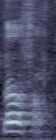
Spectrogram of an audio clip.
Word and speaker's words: Louisville: Louisville. There, that's the proper pronunciation.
